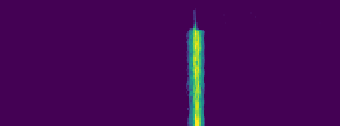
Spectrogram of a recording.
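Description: A single short, sharp click of a button being pressed in an on-screen interface, against complete silence.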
